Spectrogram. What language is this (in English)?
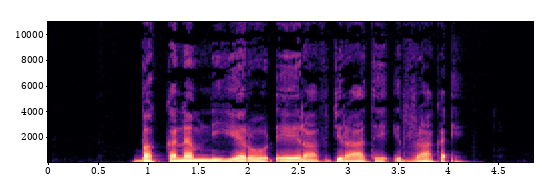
Oromo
